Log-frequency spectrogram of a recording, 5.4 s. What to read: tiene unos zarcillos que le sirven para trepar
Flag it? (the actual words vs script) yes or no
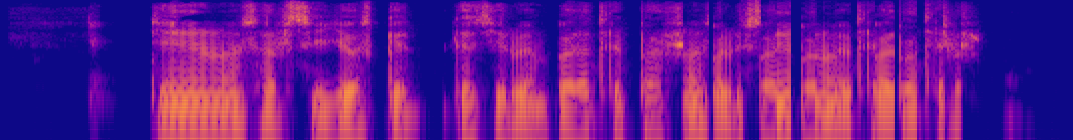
yes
